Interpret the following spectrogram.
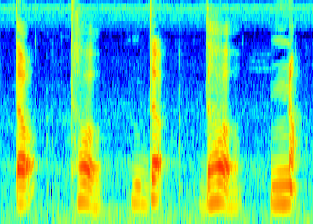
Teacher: जो उच्चारण स्थान है वह है दंत दंत यानी कि दांत जब हम इन पांच अक्षरों का उच्चारण करते हैं तो जो हमारा जीभ है व हमारे दांत को क्या कर रहा है टच कर रहा है छू रहा है स्पर्श कर रहा है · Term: त वर्ग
